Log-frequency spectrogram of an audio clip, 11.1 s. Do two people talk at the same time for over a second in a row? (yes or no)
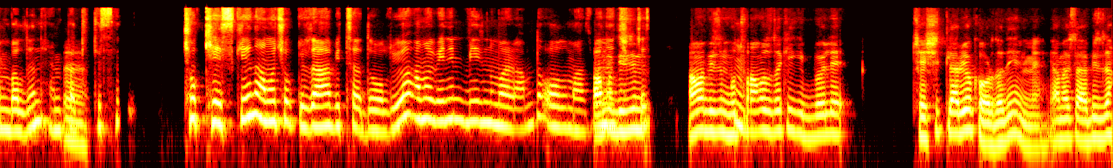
no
